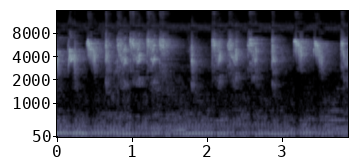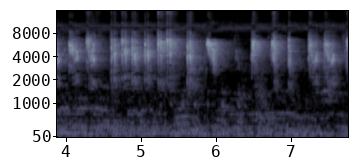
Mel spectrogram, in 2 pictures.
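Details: Black-browed reed warbler song used as a lure to get other birds singing: fast, continuous chattering of short, scratchy, high notes in quick bursts, almost without pause, over a steady low hum.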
